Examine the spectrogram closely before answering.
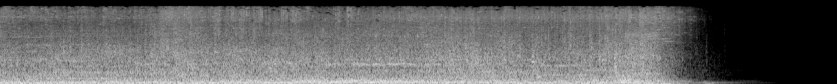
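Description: A tornado roars with loud howling wind.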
